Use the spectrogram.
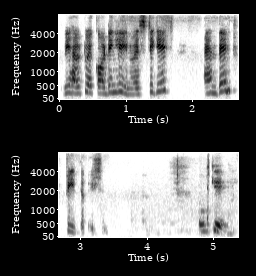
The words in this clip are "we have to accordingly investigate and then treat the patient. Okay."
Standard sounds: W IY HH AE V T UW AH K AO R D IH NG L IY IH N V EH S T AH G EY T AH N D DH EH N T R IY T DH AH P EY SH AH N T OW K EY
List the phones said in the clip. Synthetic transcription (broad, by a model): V IY HH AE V T UW AH K AO R D IH NG L IY IH N V EH S T AH G EY T AH N D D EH N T R IY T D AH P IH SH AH N OW K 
